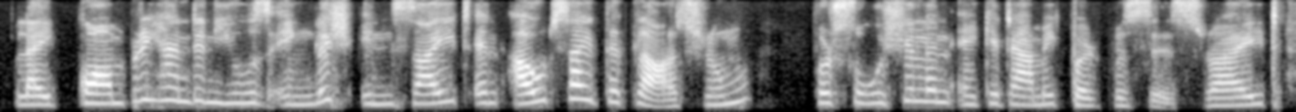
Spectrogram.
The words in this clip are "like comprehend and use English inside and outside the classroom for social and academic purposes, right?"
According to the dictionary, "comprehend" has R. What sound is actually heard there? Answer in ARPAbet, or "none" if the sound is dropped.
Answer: R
